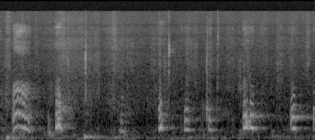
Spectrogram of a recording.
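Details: Golden Retriever puppies aged two weeks in the whelping box make quiet, short nasal squeaks and grunts, roughly every half second, over a soft rustling background.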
